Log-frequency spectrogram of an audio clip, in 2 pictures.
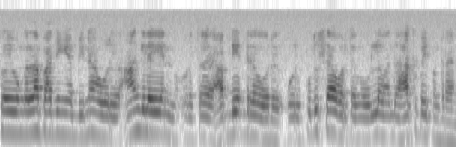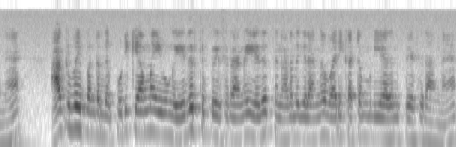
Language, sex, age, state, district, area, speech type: Tamil, male, 30-45, Tamil Nadu, Viluppuram, urban, spontaneous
